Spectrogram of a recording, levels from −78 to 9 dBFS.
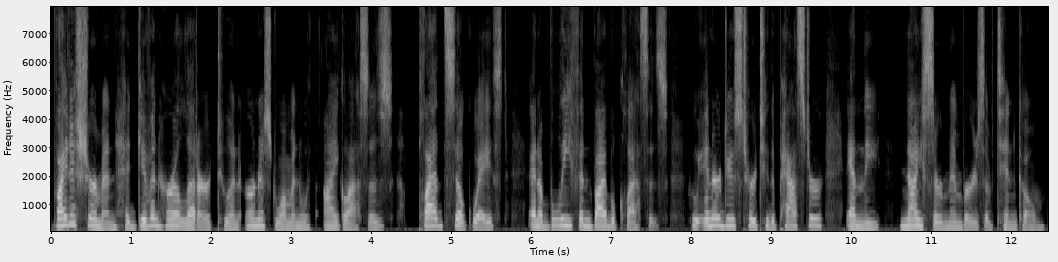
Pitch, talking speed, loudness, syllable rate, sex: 215 Hz, 170 wpm, -20 LUFS, 4.8 syllables/s, female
